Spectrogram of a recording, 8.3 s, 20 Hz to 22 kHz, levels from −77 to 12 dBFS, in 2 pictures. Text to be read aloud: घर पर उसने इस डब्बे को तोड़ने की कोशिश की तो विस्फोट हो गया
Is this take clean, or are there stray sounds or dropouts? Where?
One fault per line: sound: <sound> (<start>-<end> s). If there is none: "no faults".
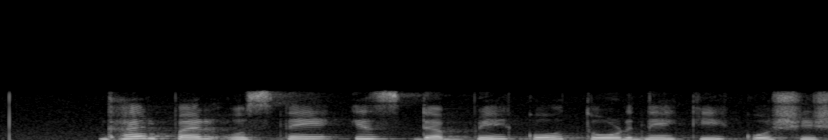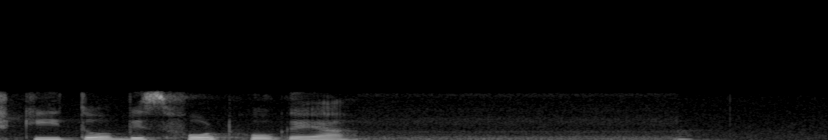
no faults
